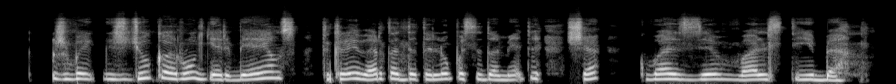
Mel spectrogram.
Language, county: Lithuanian, Vilnius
